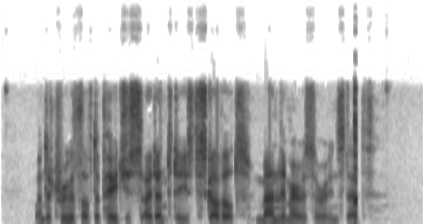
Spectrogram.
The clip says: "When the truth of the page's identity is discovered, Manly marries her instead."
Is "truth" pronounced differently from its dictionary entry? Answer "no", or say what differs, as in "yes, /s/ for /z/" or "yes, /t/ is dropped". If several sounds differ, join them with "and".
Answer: no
